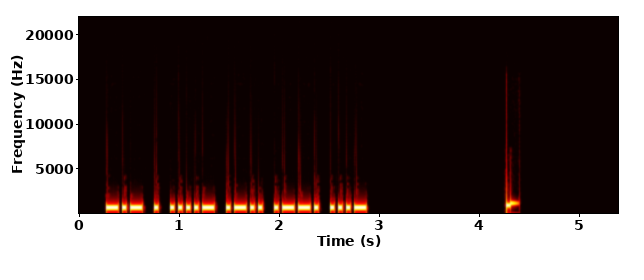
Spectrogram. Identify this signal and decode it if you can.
Morse code, heard as a keyed tone, about 31 wpm, 700 Hz. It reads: KE4LPV
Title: USA Call Signs - 3x Character Spacing - 30wpm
